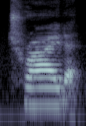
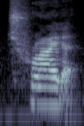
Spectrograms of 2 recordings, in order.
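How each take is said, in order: First: Said fast with the t turned into d. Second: The same.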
